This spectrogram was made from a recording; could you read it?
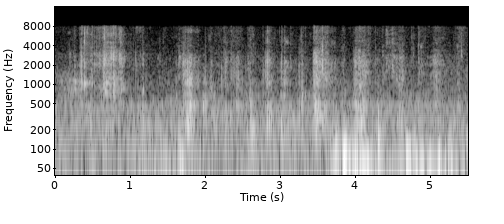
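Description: Crunchy bites and chewing, a series of crisp crackling bursts with short pauses, as someone bites into a piece of spicy KFC fried chicken. No talking.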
